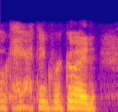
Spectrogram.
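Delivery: ordinary talk, nothing marked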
